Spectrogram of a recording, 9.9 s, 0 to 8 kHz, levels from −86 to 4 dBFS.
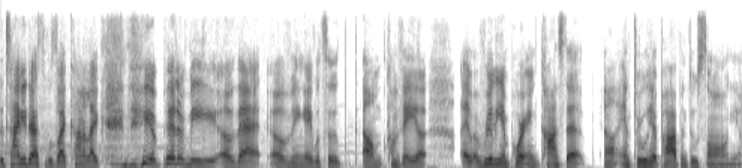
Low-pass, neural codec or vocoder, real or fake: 7.2 kHz; none; real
